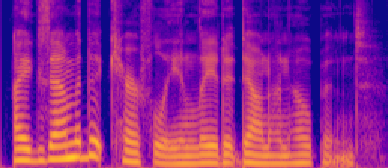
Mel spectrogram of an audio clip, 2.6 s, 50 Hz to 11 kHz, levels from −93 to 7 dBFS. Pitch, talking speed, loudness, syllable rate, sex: 185 Hz, 210 wpm, -16 LUFS, 7.9 syllables/s, female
